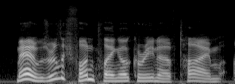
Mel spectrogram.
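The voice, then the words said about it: Imitates another person's voice. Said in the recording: “my impression of the person who made all the choices for this”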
